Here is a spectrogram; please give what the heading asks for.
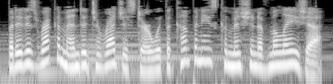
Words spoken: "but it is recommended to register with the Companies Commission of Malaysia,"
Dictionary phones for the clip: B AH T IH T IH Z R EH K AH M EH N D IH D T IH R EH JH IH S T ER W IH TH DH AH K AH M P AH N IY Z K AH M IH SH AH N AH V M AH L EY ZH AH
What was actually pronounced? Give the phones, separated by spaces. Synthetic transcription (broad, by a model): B AH T IH T IH Z R EH K AH M EH N D IH D T IH R EH JH IH S T ER W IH DH AH K AH M P AH N IY Z K AH M IH SH AH N AH V M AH L EY ZH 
